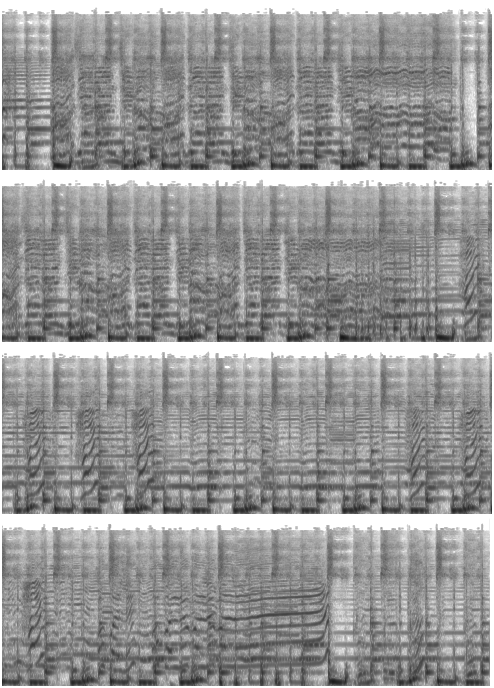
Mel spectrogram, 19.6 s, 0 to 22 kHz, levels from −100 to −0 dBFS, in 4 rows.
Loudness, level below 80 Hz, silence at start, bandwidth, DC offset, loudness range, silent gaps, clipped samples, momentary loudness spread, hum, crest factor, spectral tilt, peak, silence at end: -24 LUFS; -38 dBFS; 0 s; 18 kHz; under 0.1%; 1 LU; none; under 0.1%; 3 LU; none; 18 dB; -4 dB/octave; -6 dBFS; 0 s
